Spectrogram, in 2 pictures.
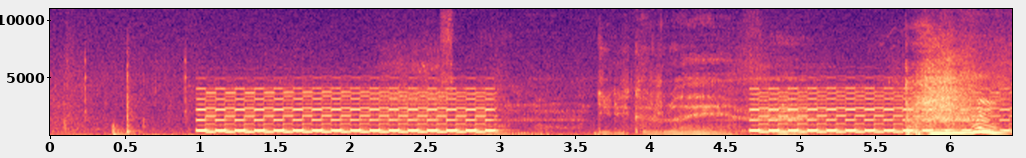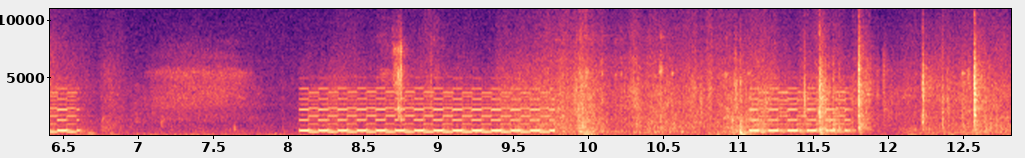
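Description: A telephone rings repeatedly with a bright electric ring.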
